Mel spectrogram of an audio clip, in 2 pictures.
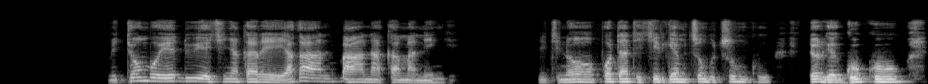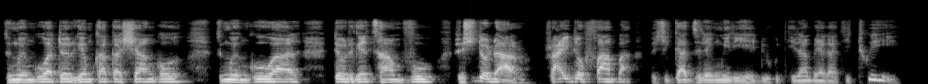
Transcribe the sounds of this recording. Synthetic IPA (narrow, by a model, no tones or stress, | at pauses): mito̞mbo̞je̞ɗuje̞t͡ʃiɲakaɾejakaɓanakamaneŋɡe | tino̞po̞tatit͡ʃirwe̞mut͡suŋɡut͡suŋɡu | to̞rwe̞ɡʱukud͡zimwe̞ŋɡuʋato̞rwe̞mukakaʃaŋɡo̞d͡zimwe̞ŋɡuʋato̞rwe̞t͡saɱvuʐit͡ʃito̞ɗaro̞ʐ̥aito̞fambaʐ̥it͡ʃiɡʱad͡ziɾemwiɾije̞ɗukutiːɾambejakatitʰwi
